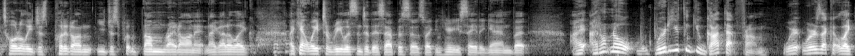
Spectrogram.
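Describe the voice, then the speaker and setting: A man hosting a podcast interview, enthusiastic and admiring toward his guest. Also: on the low side. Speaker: podcast host. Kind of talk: casual interview talk.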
